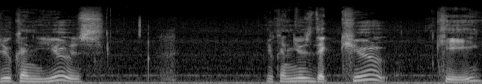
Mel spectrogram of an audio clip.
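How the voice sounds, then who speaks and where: Noticeable background noise fills the recording. Beneath it, a man speaks very slowly. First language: not English. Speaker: flight simulator tutorial maker. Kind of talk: tutorial. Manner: halting.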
